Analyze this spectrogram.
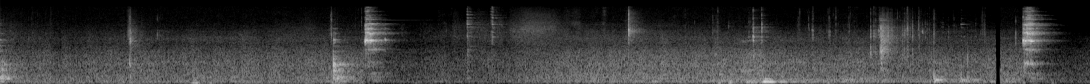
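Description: Serving tongs and a knife clinking and tapping against ceramic plates and a platter as food is served: a string of short, sharp clinks spaced a second or so apart, two of them louder.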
